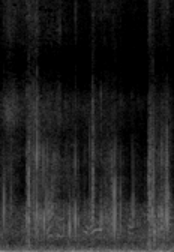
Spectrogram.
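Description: Indistinct voices of people talking at a distance, in short scattered fragments, with footsteps and a steady low rumble underneath.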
